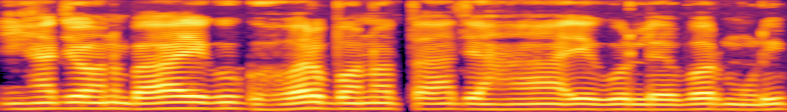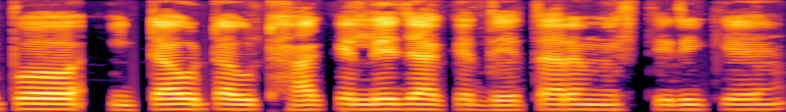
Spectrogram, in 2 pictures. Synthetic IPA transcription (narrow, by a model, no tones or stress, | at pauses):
ĩɦãd͡ʒɔnbaeɡuɡʱɔɾbɔnɔt̪ad͡ʒaɦãeɡolebɔɾmuɽipɔĩʈauʈauʈʰakeled͡ʒaked̪et̪aɾemist̪iɾike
